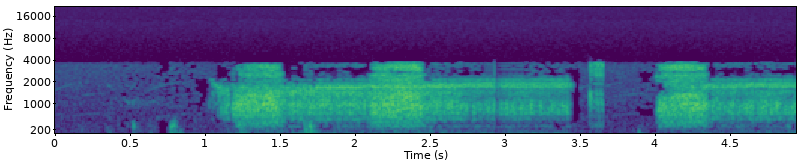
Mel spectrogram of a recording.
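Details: Courting male barn owl in a nest box, February 2020, who screeches to call the female in when he brings her voles before laying; a long, harsh, hissing screech of over two seconds, a brief pause, then another shorter screech, with faint clicks before.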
